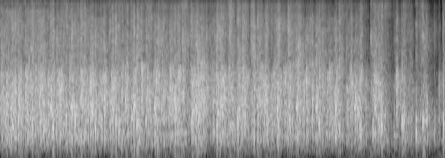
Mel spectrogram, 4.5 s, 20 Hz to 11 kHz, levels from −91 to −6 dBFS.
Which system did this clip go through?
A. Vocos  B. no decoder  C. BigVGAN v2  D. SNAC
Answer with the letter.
A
